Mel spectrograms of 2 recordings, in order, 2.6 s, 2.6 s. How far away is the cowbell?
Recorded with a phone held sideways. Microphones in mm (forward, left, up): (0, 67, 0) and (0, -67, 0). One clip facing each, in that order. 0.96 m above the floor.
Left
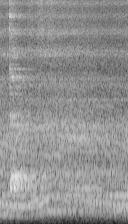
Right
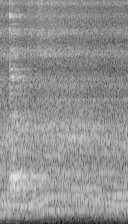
About 3.5 m.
